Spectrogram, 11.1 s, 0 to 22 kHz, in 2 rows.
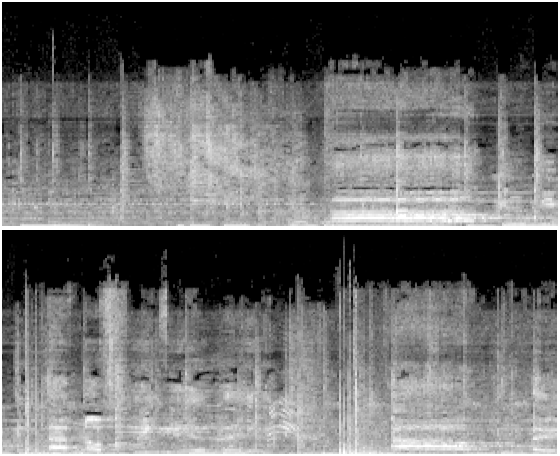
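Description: Fireworks pop and boom repeatedly across different areas of a suburb on the Fourth of July, 1969, under a swelling orchestral score, the bursts scattered at irregular intervals and partly masked by the steady music.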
